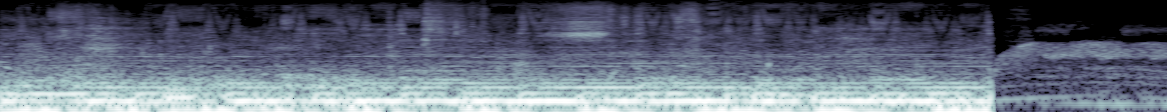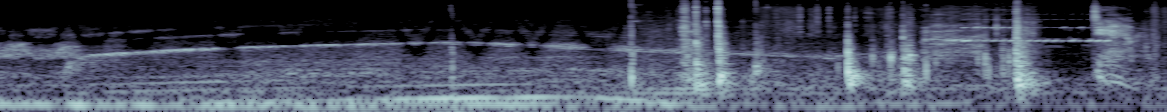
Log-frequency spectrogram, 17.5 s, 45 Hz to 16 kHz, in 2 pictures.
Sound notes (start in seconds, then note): 0.2 breathing heavily; 7.6 distant siren wailing; 15.0 phone ringing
